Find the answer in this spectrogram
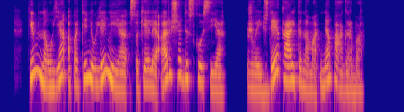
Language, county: Lithuanian, Alytus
